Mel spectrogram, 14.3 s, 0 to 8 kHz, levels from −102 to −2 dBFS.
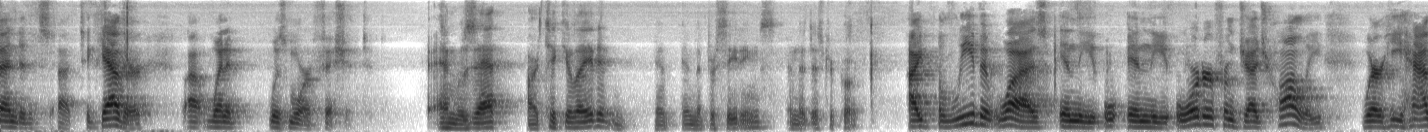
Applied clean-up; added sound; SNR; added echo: neural mask model Resemble Enhance denoiser.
